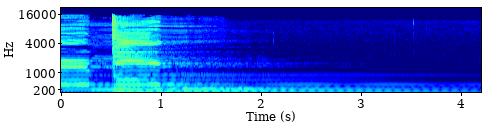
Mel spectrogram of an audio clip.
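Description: Acoustic guitar's closing chord: a single strum about half a second in, left to ring out and fade slowly as the song ends.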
